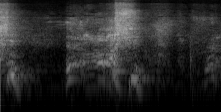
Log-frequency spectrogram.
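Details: Sneezing fit from a male: several forceful sneezes in quick succession, each a sharp explosive burst of air.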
